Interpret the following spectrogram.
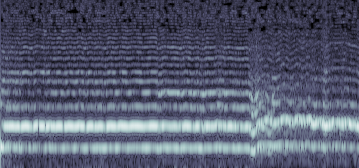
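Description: A man singing one long, high, held note through a stage microphone and PA in the style of Tamil folk stage drama, then breaking into quick wavering ornaments about three seconds in.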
